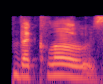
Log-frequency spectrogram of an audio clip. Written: the clothes

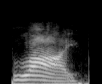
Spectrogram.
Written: lie

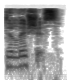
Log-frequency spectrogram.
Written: delicious

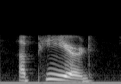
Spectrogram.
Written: appeared

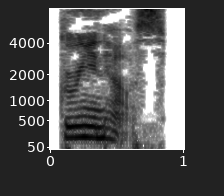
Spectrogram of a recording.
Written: greenhouse

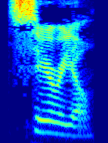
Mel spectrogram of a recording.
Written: cereal

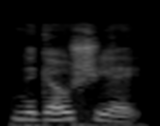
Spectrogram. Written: negotiate

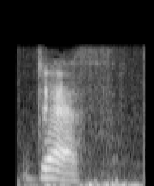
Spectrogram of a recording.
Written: death

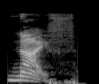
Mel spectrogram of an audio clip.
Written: knife

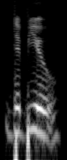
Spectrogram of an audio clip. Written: debut

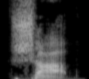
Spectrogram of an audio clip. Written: shop

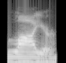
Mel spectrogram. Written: liar

